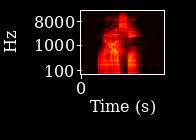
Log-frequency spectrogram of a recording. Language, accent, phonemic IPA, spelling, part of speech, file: French, France, /ɡʁa.sje/, gracier, verb, LL-Q150 (fra)-gracier.wav
- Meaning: to pardon, to issue a pardon to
